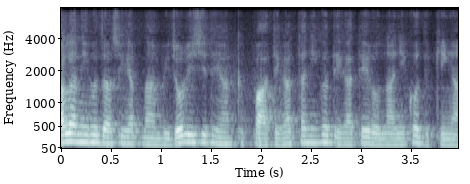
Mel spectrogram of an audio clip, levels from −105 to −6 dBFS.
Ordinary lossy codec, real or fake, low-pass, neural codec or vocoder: none; fake; 7.2 kHz; codec, 24 kHz, 0.5 kbps, DualCodec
